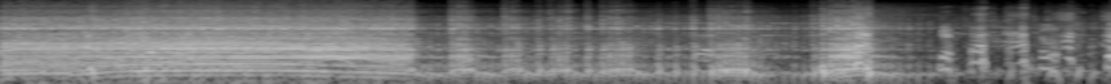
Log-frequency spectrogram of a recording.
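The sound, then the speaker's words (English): A racing lawnmower engine roars loudly, its pitch swooping up and down as it revs, then breaks into choppier, sputtering bursts of throttle. “You want to rev that up one more time? See what it sounds like?”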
